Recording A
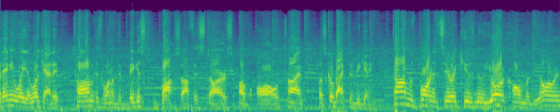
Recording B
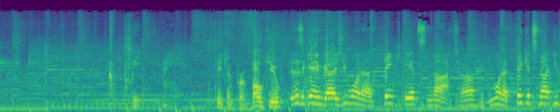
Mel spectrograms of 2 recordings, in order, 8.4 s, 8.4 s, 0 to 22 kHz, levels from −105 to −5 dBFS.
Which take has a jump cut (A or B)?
B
